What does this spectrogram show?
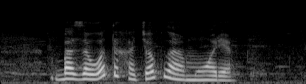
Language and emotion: Russian, positive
